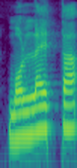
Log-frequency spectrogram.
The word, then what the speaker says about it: molletta: Molletta ha due L e due T, quindi fate attenzione alla pronuncia che è molletta. Quindi si sente chiaramente che c'è una L doppia e una T doppia.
